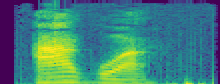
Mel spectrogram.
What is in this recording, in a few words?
"agua", Portuguese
